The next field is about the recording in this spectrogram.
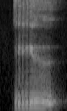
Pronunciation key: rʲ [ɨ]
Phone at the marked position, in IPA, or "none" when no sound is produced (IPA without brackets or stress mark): ɨ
